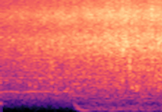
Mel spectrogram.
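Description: Shallow stream running over rocks, a steady rushing hiss that grows gradually louder. From about a second in, a low rumble of the microphone being moved is added as the phone swings round.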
